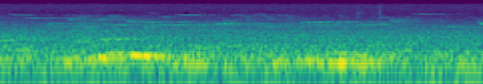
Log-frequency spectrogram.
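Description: A pigeon cooing, two low wavering coos, over steady background noise.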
